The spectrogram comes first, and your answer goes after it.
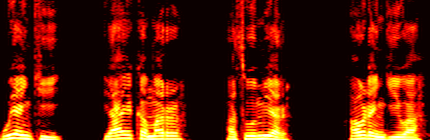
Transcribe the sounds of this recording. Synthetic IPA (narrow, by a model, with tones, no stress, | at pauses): wʊ˦jɐ˨ŋkʲiː˨ | jaː˦ji˦kɐ˨mɐ˦r | ʔa˨suː˦mɪ˦jɐ˨r | ha˦wɽɐ˨ŋɡʲiː˦waː˦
